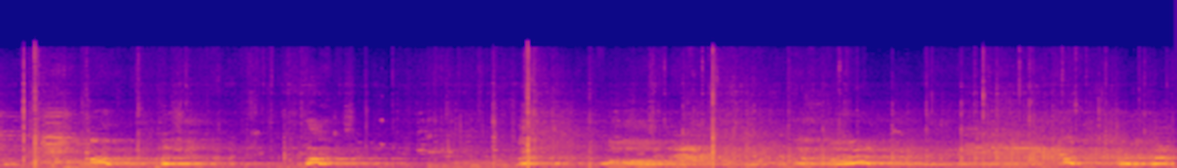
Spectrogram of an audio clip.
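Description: Sneakers squeak sharply on a court floor in a large echoing hall.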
